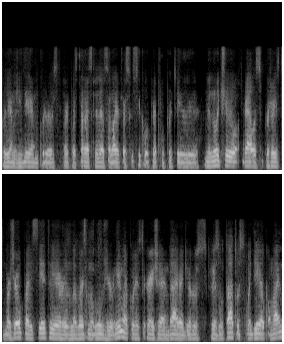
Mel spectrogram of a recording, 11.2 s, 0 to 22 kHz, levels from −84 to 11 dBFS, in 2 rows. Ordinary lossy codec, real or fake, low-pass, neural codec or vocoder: AAC, 48 kbps; fake; 7.2 kHz; codec, 16 kHz, 1 kbps, FreqCodec, smaller model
